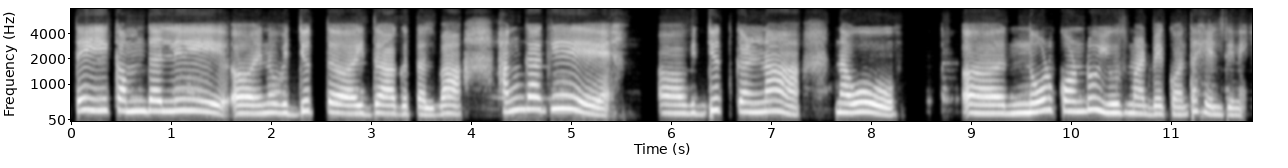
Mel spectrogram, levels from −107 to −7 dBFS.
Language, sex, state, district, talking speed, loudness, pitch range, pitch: Kannada, female, Karnataka, Mysore, 90 wpm, -15 LUFS, 220-280 Hz, 240 Hz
